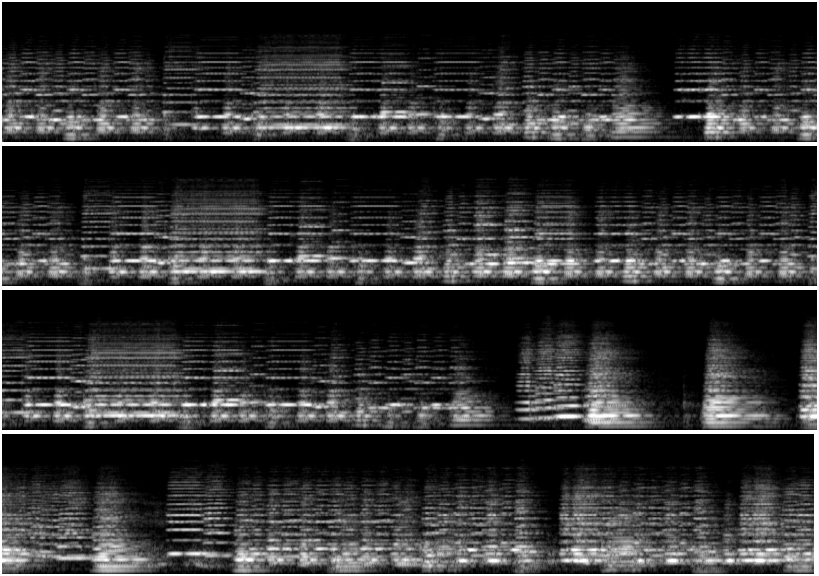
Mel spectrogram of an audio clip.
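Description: Two diatonic button accordions (Knopfharmonika) playing a Ländler together: sustained melody chords over a steady rhythm of low bass notes. About twenty-one seconds in, the playing thins to a few separate notes with short gaps, then the full chords return.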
